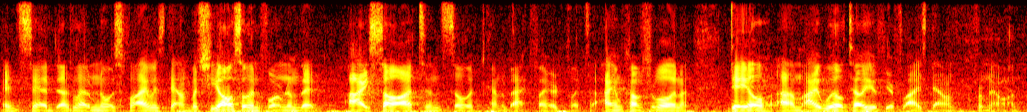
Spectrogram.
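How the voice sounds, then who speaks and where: Canadian male colleague, casual and hesitant anecdote, even pitch, faint background noise. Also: vocal fry. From Canada, Alberta. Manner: halting, self-correcting. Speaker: colleague giving a tribute.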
